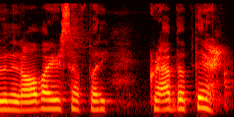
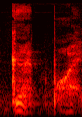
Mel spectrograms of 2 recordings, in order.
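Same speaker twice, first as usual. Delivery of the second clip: whispering; 12 dB quieter than usual. Real, not acted. Parent encouraging baby quietly.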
